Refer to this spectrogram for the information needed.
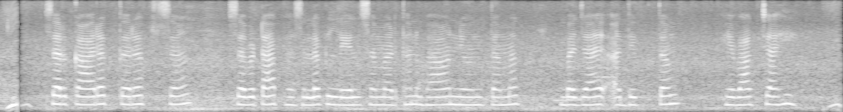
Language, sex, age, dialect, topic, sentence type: Maithili, female, 18-24, Angika, agriculture, question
